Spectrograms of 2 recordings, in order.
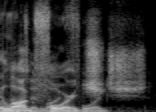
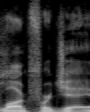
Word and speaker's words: Log4j: over how you pronounce log4j yeah uh some people actually say and i didn't i always said log4j but some people say log forge yeah not log forge it's log for j i've checked the guy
